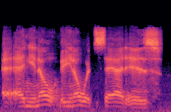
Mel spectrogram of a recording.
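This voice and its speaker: A man hosts a casual political podcast, his low voice flat yet bright-edged. He talks in a halting, stop-start way. The audio is dull and lo-fi. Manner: halting, pauses with many hesitations. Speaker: podcast host.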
